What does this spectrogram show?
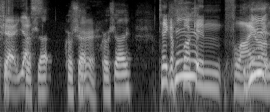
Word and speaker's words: Crochet: I was gonna say Garrett Crochet, or is that how we pronounce Crochet, it? yes. Crochet.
